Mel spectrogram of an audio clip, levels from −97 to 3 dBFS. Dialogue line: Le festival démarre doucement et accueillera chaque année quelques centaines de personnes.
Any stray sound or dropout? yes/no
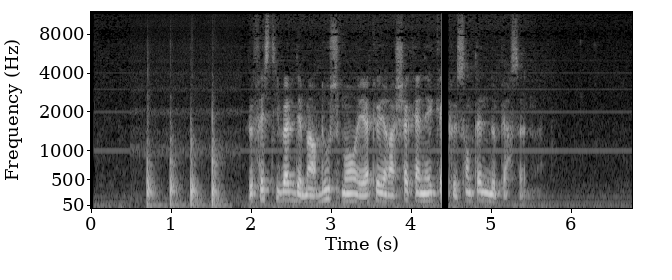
yes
